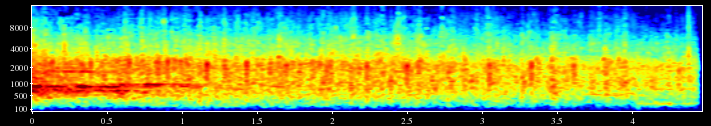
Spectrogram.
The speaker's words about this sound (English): Big round of applause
